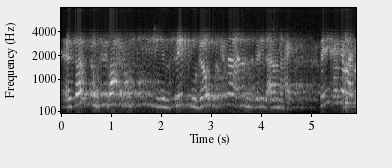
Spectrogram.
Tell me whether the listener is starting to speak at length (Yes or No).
Yes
